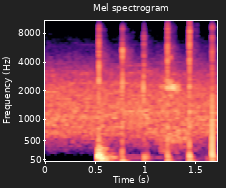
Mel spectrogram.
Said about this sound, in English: Give that another clap real quick.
